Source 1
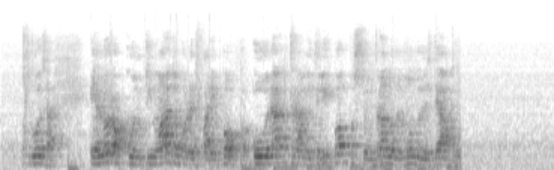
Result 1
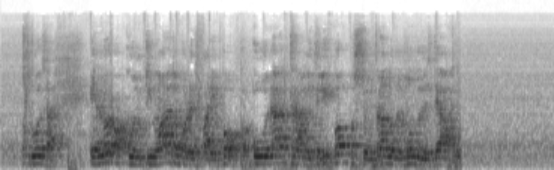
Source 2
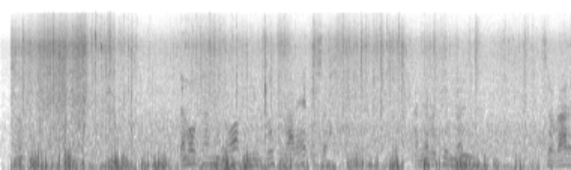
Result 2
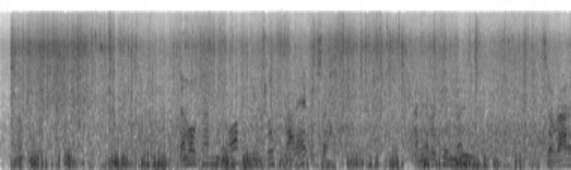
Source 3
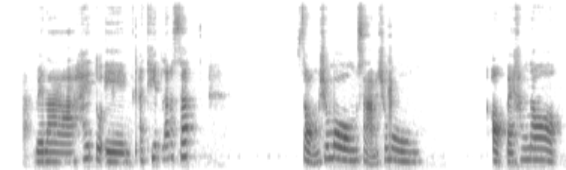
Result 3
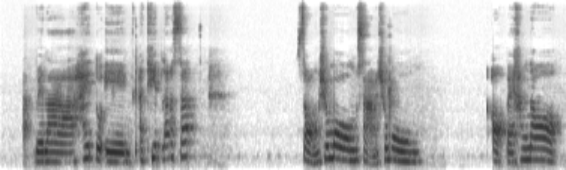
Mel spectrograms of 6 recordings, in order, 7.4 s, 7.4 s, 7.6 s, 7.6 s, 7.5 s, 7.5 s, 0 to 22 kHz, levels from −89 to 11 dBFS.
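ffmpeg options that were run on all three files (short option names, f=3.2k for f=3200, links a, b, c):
-filter_complex "[0:a]highpass=160,asplit=2[a][b];[b]acompressor=threshold=-40dB:ratio=6,volume=2dB[c];[a][c]amix=inputs=2:normalize=0,alimiter=level_in=22.5dB:limit=-1dB:release=50:level=0:latency=1,volume=-1dB"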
